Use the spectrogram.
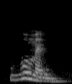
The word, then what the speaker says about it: woman: It should be woman.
